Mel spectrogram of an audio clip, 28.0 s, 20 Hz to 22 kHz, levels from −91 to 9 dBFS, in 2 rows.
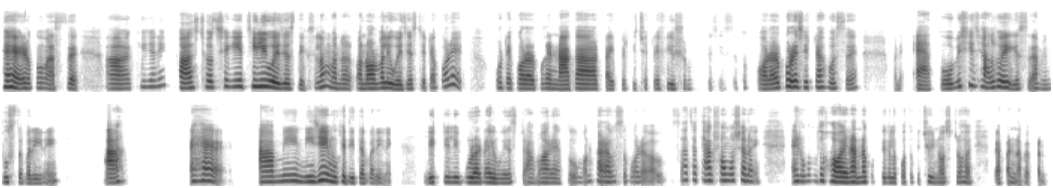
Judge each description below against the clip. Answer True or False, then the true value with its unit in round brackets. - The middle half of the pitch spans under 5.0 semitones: True (4.4 semitones)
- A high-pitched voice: True (220 Hz)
